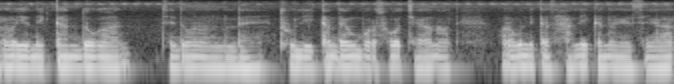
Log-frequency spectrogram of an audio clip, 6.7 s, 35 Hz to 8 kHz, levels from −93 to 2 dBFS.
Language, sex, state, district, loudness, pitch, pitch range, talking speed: Chakma, male, Tripura, Dhalai, -19 LUFS, 105 Hz, 100-105 Hz, 185 wpm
